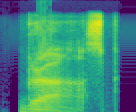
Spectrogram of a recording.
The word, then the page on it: grasp: British English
